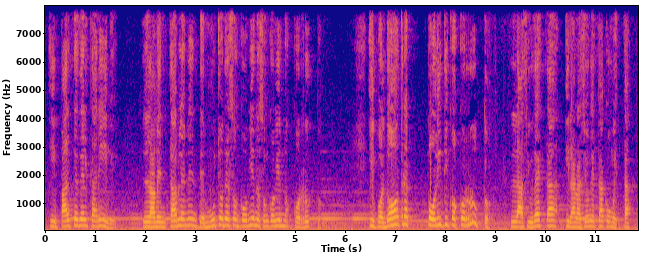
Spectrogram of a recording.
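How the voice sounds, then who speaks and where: A middle-aged pastor from Puerto Rico preaches a sermon in a Puerto Rican Spanish accent, repeating phrases for emphasis. His voice is high and darkish in tone.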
